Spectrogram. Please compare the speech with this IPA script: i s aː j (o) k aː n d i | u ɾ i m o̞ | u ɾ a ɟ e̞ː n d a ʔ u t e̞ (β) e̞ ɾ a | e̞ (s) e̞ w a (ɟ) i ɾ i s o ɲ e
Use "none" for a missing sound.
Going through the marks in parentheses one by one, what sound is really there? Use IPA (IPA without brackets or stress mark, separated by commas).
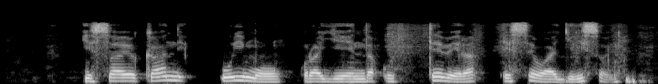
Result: o, β, s, ɟ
